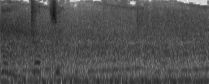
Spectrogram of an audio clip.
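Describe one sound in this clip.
A robot's beam rifle fires with sharp blasts.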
